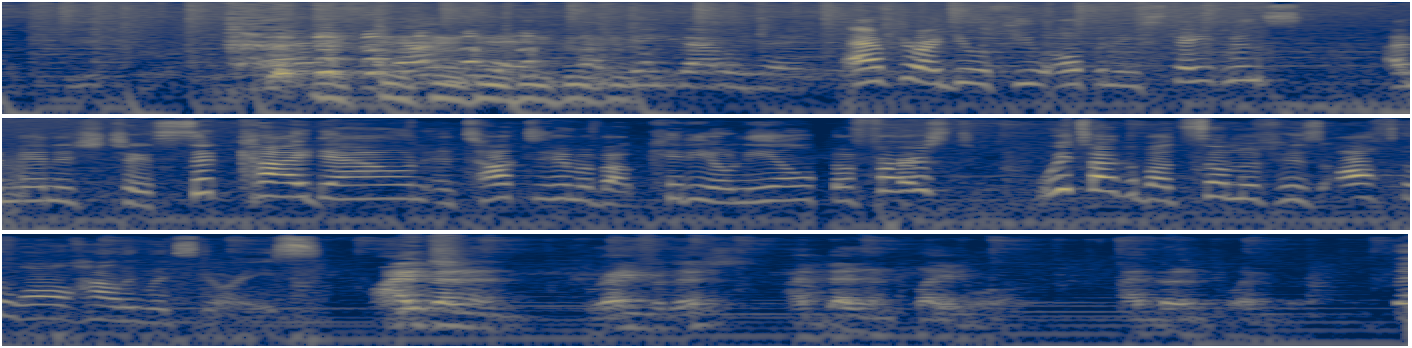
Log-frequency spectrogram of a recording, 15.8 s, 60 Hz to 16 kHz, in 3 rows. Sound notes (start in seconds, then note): 0.8 laughs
